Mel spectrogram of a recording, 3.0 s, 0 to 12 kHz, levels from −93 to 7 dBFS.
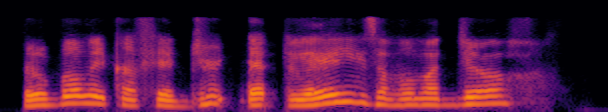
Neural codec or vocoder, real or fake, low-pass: codec, 16 kHz, 1 kbps, FreqCodec, smaller model; fake; 7.2 kHz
